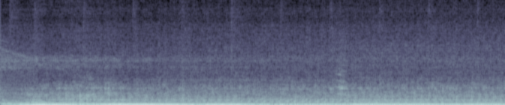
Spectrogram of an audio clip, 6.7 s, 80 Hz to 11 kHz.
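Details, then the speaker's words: BMW 335i N54 petrol engine right after start: uneven idle with irregular stumble and low steady groan; fluid coming off the belt caused the groaning; misfire with stored code for cylinder one. "She doesn't sound too good. All the fluid is coming off the belt. So, that was the groaning noise I heard. But it sounds like she has a misfire."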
